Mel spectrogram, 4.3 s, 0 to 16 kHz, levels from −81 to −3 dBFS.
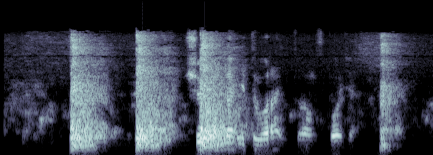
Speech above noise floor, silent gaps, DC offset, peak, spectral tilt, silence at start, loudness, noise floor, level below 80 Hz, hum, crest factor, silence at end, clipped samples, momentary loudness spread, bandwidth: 23 dB; none; under 0.1%; 0 dBFS; -1.5 dB/octave; 0.4 s; -15 LUFS; -40 dBFS; -62 dBFS; none; 18 dB; 0.3 s; under 0.1%; 14 LU; 8.2 kHz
